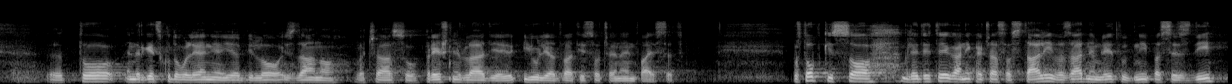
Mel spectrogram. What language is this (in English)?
Slovenian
